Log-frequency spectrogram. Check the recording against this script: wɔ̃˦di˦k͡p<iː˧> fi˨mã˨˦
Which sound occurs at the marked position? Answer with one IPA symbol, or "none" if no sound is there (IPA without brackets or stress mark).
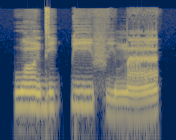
iː˦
